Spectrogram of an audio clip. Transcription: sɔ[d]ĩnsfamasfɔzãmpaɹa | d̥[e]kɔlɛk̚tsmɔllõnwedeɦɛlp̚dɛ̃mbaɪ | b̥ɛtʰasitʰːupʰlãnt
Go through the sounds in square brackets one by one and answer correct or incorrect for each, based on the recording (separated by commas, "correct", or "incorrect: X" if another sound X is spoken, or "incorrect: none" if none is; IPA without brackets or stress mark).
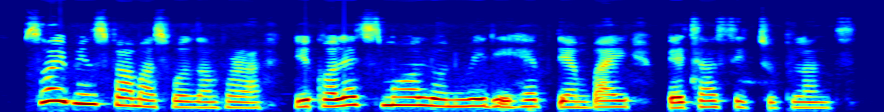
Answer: incorrect: b, correct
